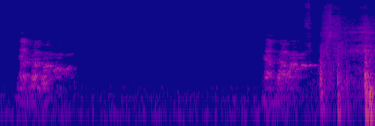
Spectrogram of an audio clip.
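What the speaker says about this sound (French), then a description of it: "il y a mon chien qui aboie là" A dog barks in two separate bursts, near and fairly loud, with a quiet gap between them and some rustling noise at the end.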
